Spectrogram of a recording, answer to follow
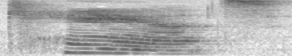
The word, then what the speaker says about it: can't: is the word can't in america you say can't can't can't so you have to be very careful with this word if you mispronounce it it can sound like a very naughty word okay so um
